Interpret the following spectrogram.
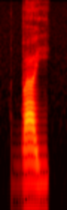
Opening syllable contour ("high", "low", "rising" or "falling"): low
